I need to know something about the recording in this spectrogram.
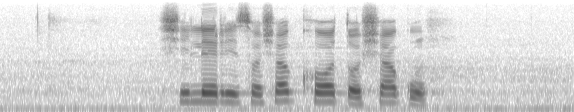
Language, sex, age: Tsonga, male, 26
